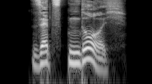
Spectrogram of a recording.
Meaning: inflection of durchsetzen: 1. first/third-person plural preterite 2. first/third-person plural subjunctive II
- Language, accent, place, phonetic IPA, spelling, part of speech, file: German, Germany, Berlin, [ˌzɛt͡stn̩ ˈdʊʁç], setzten durch, verb, De-setzten durch.ogg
